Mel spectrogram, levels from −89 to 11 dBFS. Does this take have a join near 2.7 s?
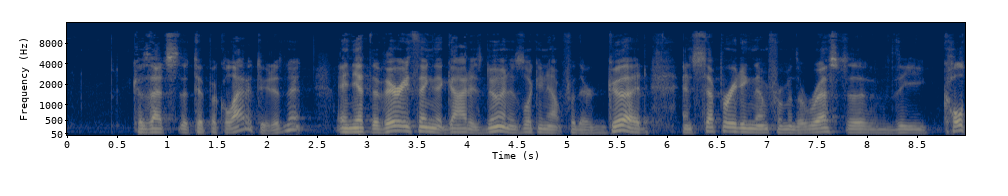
yes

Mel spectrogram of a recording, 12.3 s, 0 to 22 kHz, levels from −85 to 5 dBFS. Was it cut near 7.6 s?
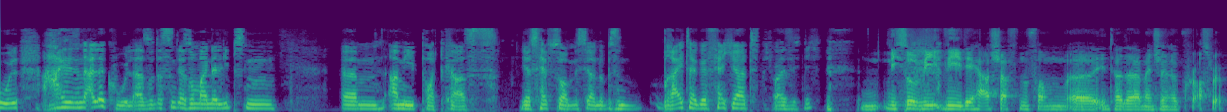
yes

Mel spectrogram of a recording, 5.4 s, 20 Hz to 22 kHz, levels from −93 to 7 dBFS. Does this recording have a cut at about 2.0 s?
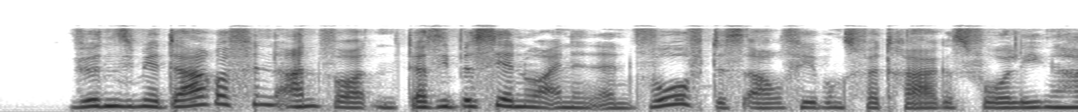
yes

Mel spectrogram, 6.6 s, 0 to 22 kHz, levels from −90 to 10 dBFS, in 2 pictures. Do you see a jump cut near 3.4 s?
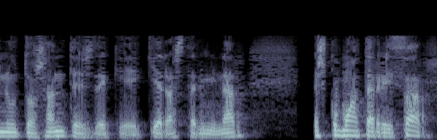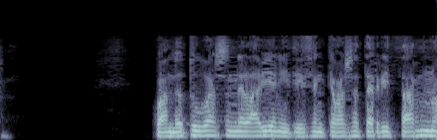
no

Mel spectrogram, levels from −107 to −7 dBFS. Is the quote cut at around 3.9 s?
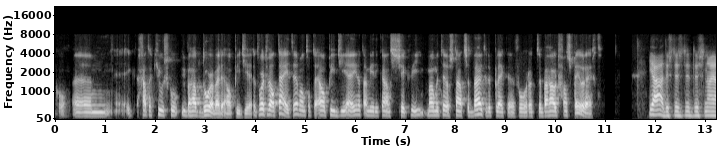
yes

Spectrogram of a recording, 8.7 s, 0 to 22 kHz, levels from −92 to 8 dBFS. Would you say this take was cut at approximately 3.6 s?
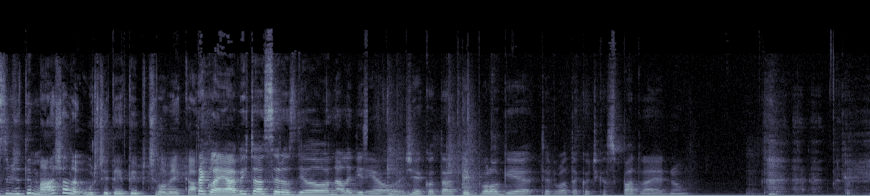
yes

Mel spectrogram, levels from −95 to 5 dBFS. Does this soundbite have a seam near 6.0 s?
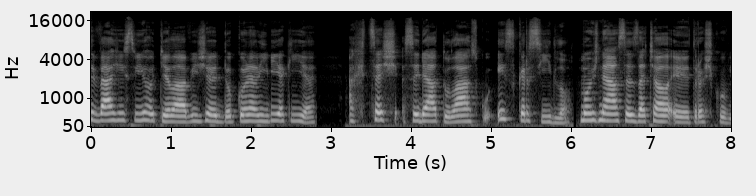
yes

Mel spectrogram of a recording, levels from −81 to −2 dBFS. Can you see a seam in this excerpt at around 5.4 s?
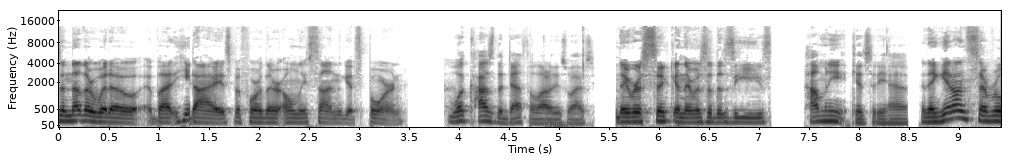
no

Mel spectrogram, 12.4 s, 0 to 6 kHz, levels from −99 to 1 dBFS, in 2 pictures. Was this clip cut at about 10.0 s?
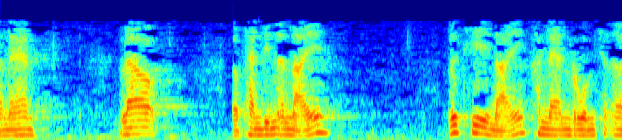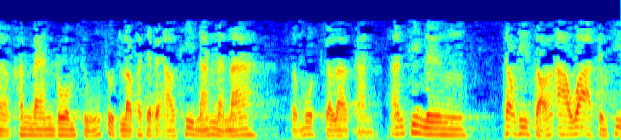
yes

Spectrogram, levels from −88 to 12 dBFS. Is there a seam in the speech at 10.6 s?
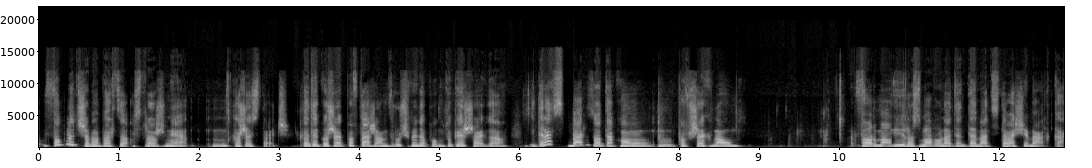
yes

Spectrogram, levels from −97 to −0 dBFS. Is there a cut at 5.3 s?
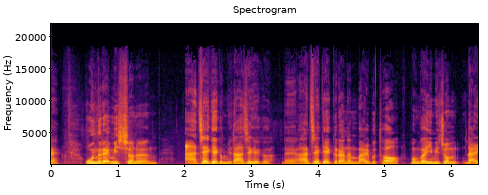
yes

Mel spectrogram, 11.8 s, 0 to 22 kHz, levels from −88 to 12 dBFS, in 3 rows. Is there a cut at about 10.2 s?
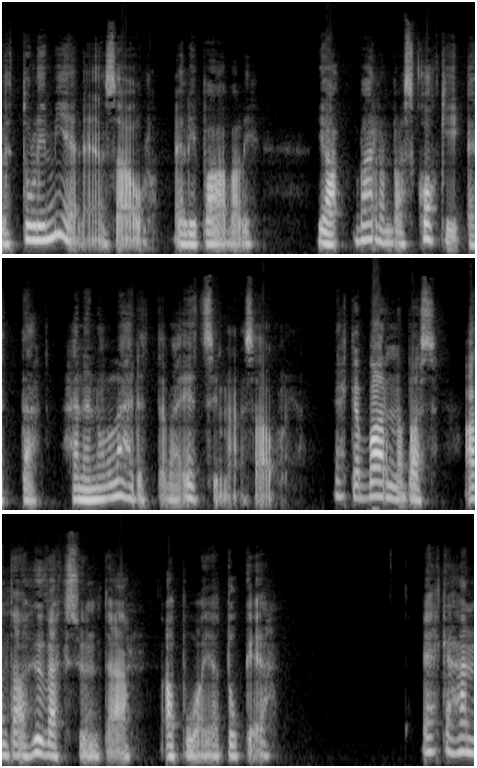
no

